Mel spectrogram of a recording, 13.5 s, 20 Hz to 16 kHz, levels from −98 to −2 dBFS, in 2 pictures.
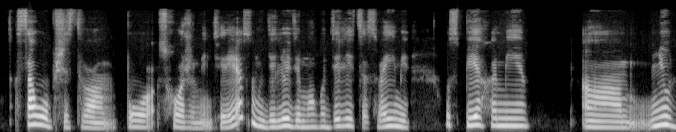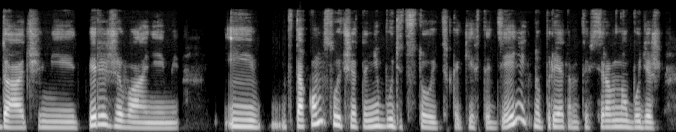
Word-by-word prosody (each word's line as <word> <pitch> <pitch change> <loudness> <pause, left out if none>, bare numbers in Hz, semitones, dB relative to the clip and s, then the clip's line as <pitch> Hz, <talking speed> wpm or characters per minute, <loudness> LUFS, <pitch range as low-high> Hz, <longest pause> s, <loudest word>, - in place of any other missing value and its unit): сообщества 165 -10 +3
по 170 -1 0
схожим 155 -4 -3
интересам, 200 - 0
где 170 +1 -1
люди 185 0 +3
могут 170 0 -4
делиться 195 +2 -3
своими 180 +2 0 0.4
успехами, 205 -3 +1 0.5
ам, 165 -2 0
неудачами, 165 -6 +1
переживаниями. 155 -11 +2 0.5
И 180 -2 +3
в - - -10
таком 240 - +5
случае 230 - +1
это 175 0 -5
не 185 +2 +2
будет 190 -3 -2
стоить 155 -4 -2
каких-то 150 0 -8
денег, 295 - +1
но 185 - -1
при 180 +1 -1
этом 175 -3 -4
ты - - -9
всё 165 - -5
равно 175 0 0
будешь 160 -2 -2
175 Hz, 135 wpm, -22 LUFS, 160-200 Hz, 0.5 s, таком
